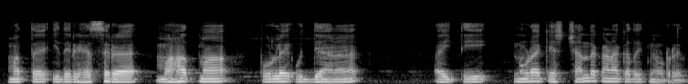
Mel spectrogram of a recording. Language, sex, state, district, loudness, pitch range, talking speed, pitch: Kannada, male, Karnataka, Belgaum, -18 LUFS, 120-130 Hz, 115 wpm, 125 Hz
